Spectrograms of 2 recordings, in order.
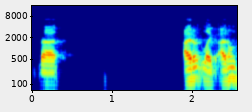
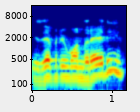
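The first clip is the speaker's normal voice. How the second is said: put-on Russian accent again; 4 semitones higher than usual. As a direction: redo the Russian accent so it is clearly heard. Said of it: "the accent, just, I didn't hear it".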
